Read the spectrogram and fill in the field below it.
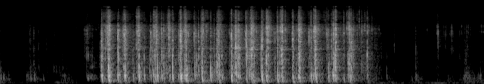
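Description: A plastic capsule rattles as small pieces shake inside it.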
